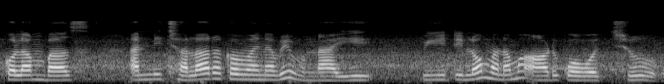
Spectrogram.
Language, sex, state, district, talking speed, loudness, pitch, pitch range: Telugu, female, Andhra Pradesh, Krishna, 70 wpm, -16 LUFS, 220 Hz, 200-240 Hz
